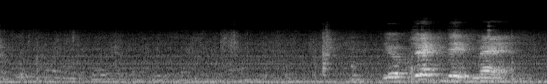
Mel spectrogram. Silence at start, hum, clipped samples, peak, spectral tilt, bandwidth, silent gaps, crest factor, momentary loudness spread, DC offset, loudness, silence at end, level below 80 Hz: 0 s; none; under 0.1%; 0 dBFS; -7 dB/octave; 8.2 kHz; none; 20 dB; 18 LU; 0.2%; -17 LUFS; 0 s; -40 dBFS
